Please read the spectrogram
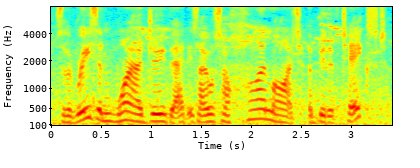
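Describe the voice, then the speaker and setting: A woman's voice: on the low side, expressive, fairly quick. A middle-aged woman, a university academic, giving an emphatic, forthright instructional vlog talk outdoors on a campus by the ocean, filmed on her own camera. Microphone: self-filmed camera outdoors. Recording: outdoor noise with birds and traffic.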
